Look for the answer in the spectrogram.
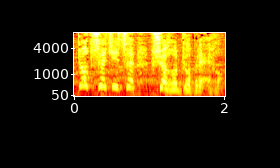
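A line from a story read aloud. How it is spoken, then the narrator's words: Cried out. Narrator (Czech): vykřikl Zajíc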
